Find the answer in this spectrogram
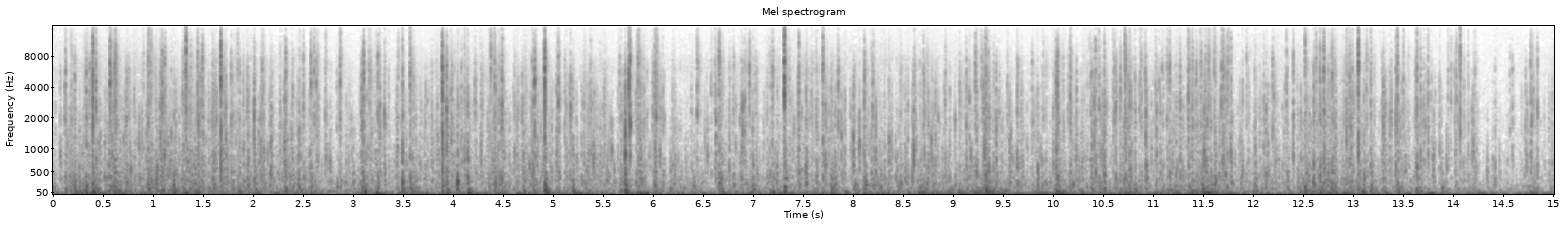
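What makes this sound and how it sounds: A large heap of thin, clear plastic sheeting is gripped and crumpled by hand for about 15 seconds. It makes a dense, continuous crinkle of sharp, bright crackles over a soft, low rustle, with no pauses.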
